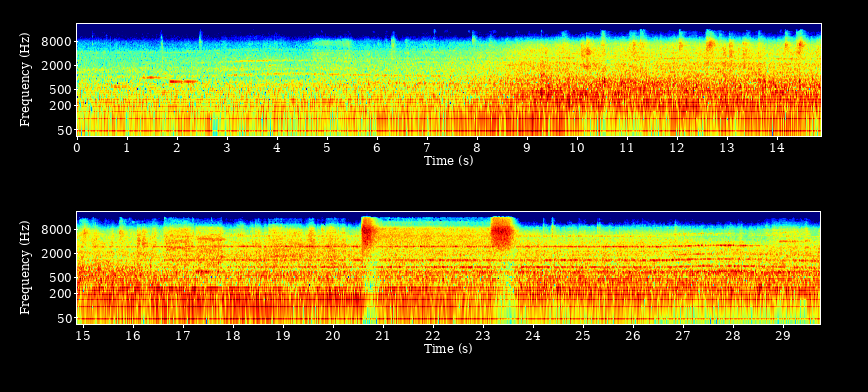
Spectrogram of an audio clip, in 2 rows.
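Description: Class 66 diesel locomotive's two-stroke V12 engine growing louder as it approaches slowly and passes close, hauling loaded hopper wagons. From about halfway in, steady high-pitched wheel squeal runs under the engine, and there are two sharp cracks a few seconds apart.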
